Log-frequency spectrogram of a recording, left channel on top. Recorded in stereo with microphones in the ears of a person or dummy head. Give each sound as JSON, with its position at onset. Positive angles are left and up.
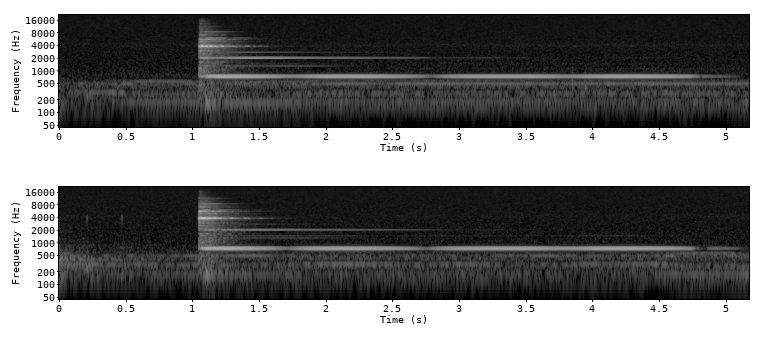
{"t": 1.0, "sound": "a clink", "side_deg": -15, "distance_m": 4.0}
